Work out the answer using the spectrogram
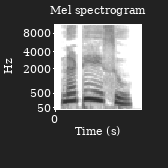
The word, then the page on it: ನಿಟ್ಟಯಿಸು: niṭṭayisu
